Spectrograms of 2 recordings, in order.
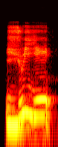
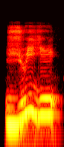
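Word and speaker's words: juillet: over the pronunciation july julie julie you'll notice that the ll here is being pronounced as if it were a y ikrec so this is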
